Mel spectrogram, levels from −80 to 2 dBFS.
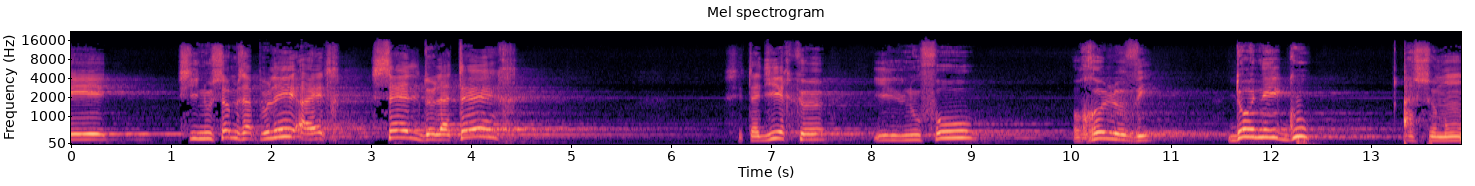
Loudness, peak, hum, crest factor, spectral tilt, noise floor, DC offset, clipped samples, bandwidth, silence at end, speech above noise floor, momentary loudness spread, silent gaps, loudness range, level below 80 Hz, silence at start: -17 LUFS; 0 dBFS; none; 20 dB; -3 dB/octave; -51 dBFS; under 0.1%; under 0.1%; 17 kHz; 0 s; 34 dB; 21 LU; none; 6 LU; -54 dBFS; 0 s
